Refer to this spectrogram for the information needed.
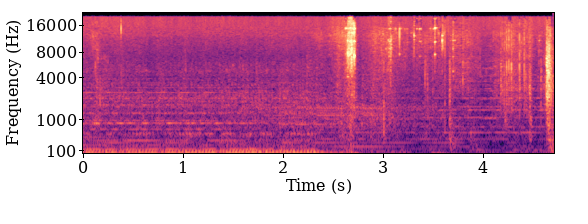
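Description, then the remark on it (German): An MG car's engine rumbles low and steady as it stops in front of a gate at night, then cuts out, followed by a few sharp clicks and knocks in the quiet, like a door or keys. “Der zweite Detektiv stoppte den MG genau vor Christines Tor.”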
